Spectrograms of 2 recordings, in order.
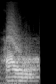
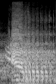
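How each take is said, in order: First: The r is said heavy, mouth full. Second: The r is said thin and light. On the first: The speaker calls it right. "mulut terasa penuh" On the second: The speaker calls it wrong. "maka jangan kita baca ar"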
